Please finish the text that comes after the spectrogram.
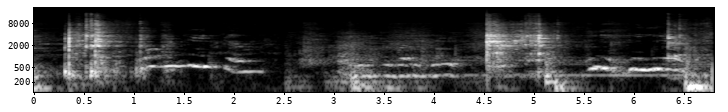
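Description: A metal lid lifted off a cooking pot, clanking metal knocks and rattles at the start and again mid-clip, mixed with kitchen clatter and someone talking over it.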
